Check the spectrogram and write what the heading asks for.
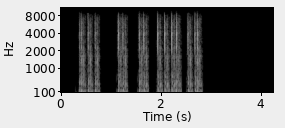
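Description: Typewriter keystroke sound effect: about fourteen sharp key strikes in five quick groups of two to four, ending a little under three seconds in.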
